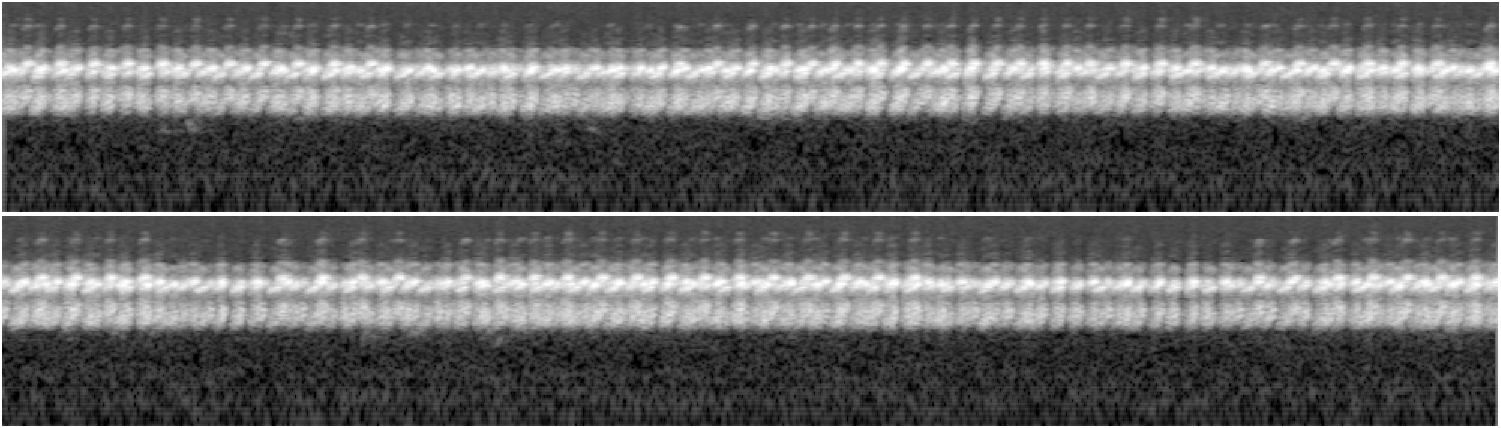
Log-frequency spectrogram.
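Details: Dense chorus of many tree frogs singing at night at a forest pond in north-east Italy in mid-April; countless rapid croaks blend into an unbroken, loud, buzzing wall of sound lasting throughout.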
